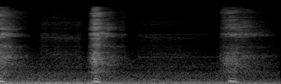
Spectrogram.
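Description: A man's harsh, gasping breaths, three of them about two seconds apart, over a low steady hum.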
